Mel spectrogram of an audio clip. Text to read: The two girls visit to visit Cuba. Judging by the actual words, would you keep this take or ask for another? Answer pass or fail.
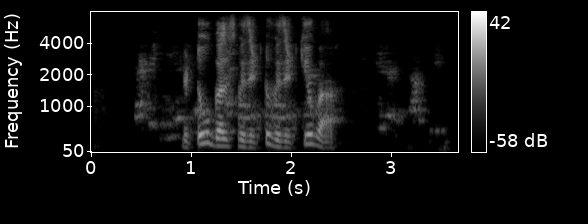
pass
